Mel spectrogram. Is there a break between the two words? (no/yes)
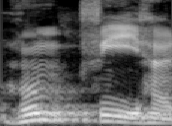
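no. The two words run together without a break. The speaker calls it right. "langsung aja disambung"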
